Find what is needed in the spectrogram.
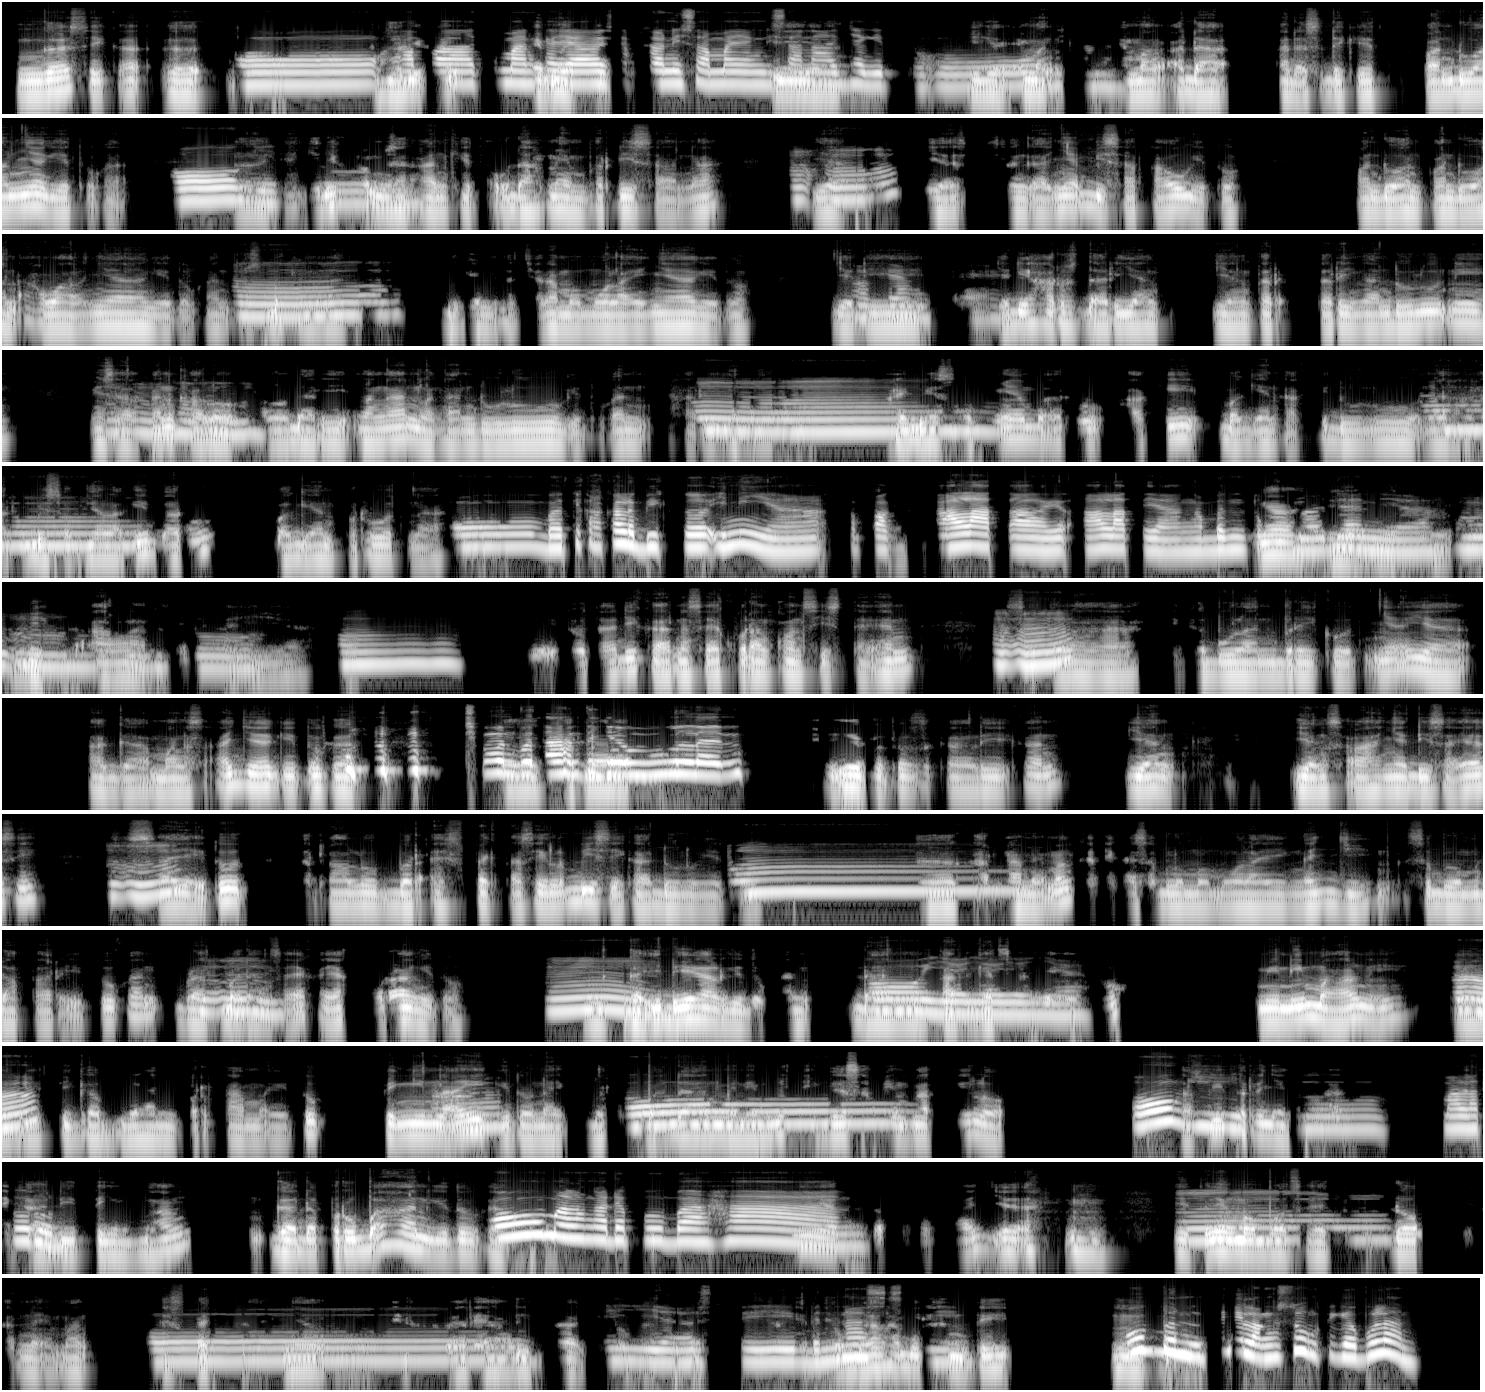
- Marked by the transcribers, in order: in English: "member"; other background noise; static; distorted speech; drawn out: "Mmm"; drawn out: "Mmm"; unintelligible speech; laugh; drawn out: "Mmm"; drawn out: "Oh"; chuckle; drawn out: "Mmm"; in English: "down"; drawn out: "Oh"
- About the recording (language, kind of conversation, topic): Indonesian, unstructured, Hobi apa yang membuat kamu merasa lebih rileks?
